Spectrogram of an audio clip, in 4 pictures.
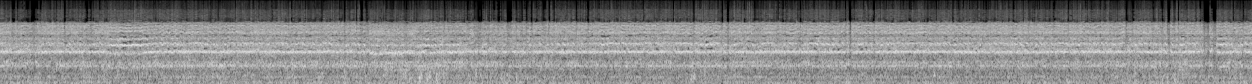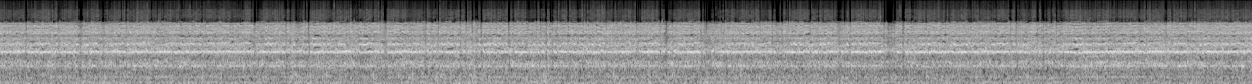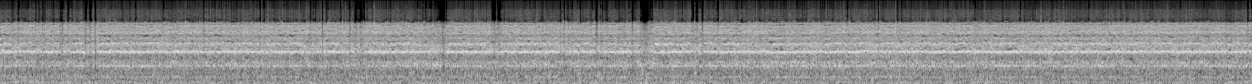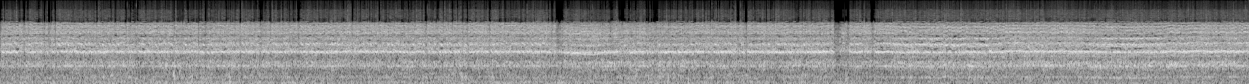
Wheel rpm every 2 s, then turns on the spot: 230, 230, 230, 230, 230, 230, 230, 240, 230, 230, 240, 230, 230, 240, 230, 240, 230, 240, 230, 230, 230, 230, 230, 220, 220.
none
